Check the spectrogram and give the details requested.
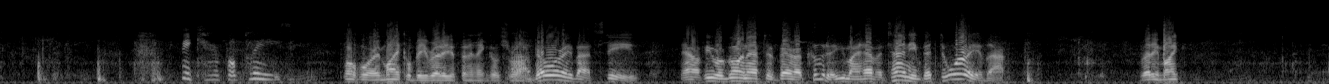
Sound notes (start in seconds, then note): none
